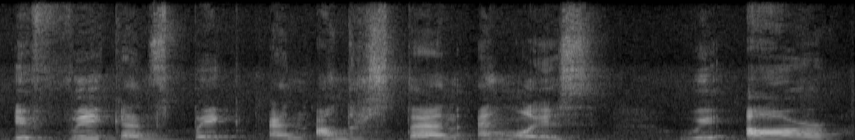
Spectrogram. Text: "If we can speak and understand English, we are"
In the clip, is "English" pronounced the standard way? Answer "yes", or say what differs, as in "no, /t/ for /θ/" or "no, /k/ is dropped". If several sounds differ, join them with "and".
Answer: no, /s/ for /ʃ/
